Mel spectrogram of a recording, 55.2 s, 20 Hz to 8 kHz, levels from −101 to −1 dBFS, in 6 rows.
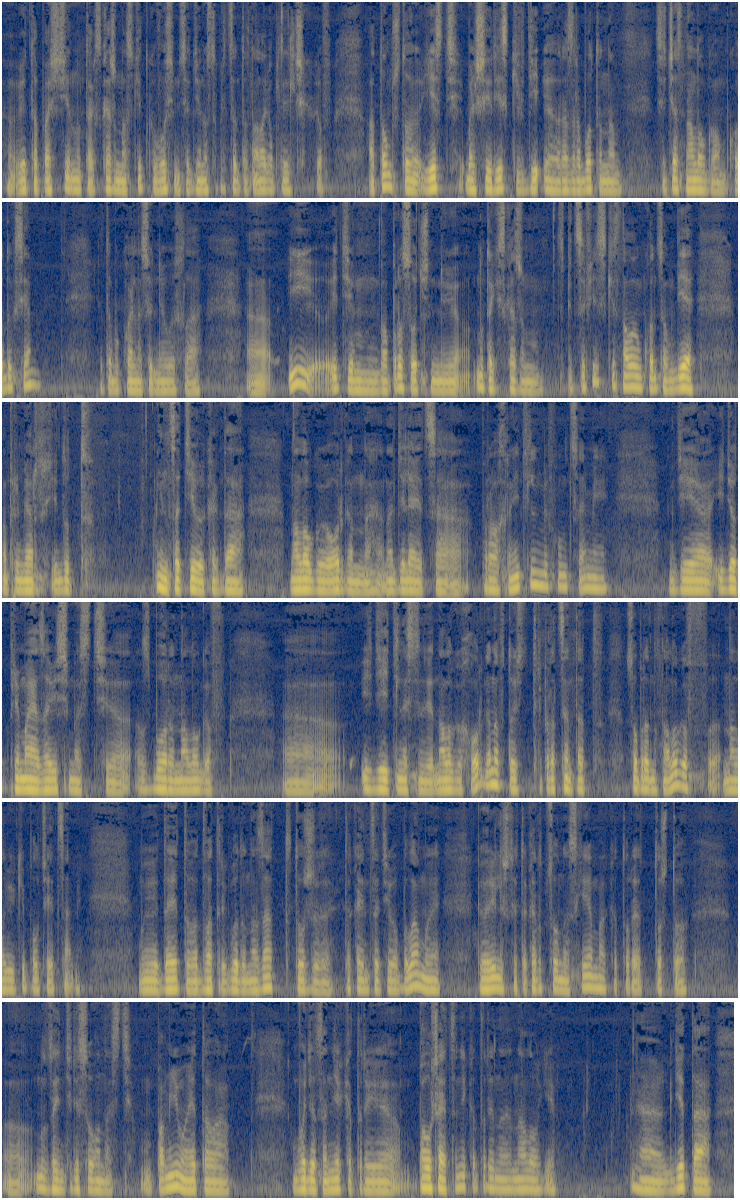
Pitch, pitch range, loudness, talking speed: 105 Hz, 100-115 Hz, -27 LUFS, 100 wpm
